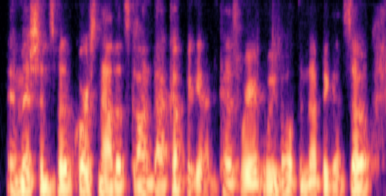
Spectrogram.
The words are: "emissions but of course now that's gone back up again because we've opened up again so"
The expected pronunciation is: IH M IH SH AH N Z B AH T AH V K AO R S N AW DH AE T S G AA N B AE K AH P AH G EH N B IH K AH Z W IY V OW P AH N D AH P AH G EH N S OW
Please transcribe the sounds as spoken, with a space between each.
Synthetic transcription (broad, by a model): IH M IH SH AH N Z B AH T AH V K AO R S N AW DH AE T S G AA N B AE K AH P AH G EH N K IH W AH W IY V OW P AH N D AH P AH G EH N S OW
